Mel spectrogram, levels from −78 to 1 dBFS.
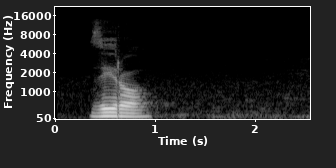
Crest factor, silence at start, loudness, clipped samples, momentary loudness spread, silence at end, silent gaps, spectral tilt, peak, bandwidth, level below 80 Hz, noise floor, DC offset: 18 dB; 0.35 s; -17 LUFS; under 0.1%; 24 LU; 1.6 s; none; -8.5 dB/octave; -2 dBFS; 10.5 kHz; -56 dBFS; -53 dBFS; under 0.1%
